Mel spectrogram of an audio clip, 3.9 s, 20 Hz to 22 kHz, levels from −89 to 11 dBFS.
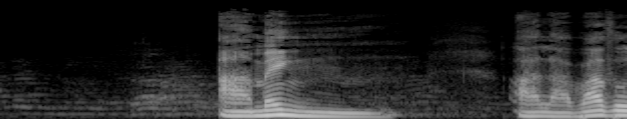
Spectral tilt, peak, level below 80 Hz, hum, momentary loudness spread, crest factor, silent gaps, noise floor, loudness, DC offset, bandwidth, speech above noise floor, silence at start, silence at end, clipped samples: -7 dB/octave; -2 dBFS; -56 dBFS; none; 15 LU; 20 dB; none; -59 dBFS; -20 LUFS; under 0.1%; 14 kHz; 42 dB; 1.35 s; 0 s; under 0.1%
